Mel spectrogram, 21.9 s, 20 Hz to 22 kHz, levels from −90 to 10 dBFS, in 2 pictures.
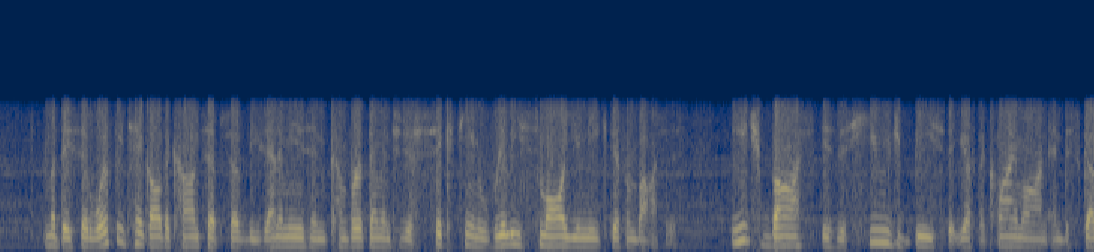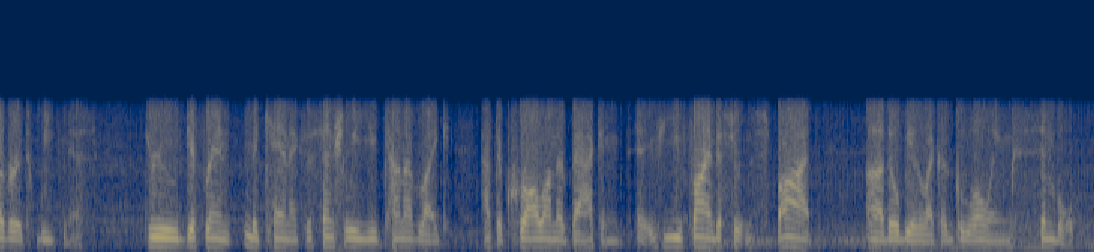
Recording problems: phone-call audio; poor line; nothing above 4 kHz
traffic noise; faint; throughout; 25 dB below the speech

